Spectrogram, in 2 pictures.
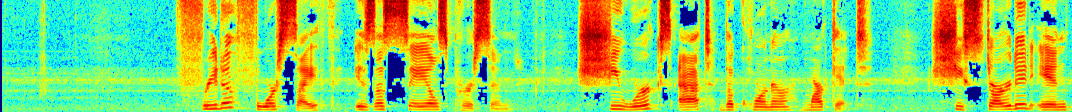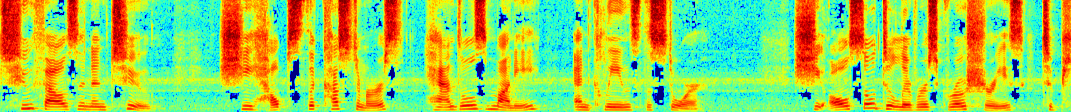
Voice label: medium reading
